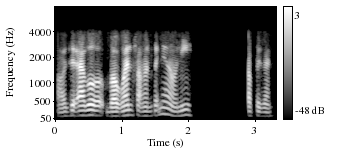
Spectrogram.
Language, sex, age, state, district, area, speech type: Nepali, male, 18-30, West Bengal, Alipurduar, urban, conversation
